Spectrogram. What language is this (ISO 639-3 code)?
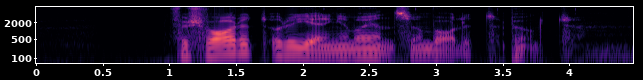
swe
